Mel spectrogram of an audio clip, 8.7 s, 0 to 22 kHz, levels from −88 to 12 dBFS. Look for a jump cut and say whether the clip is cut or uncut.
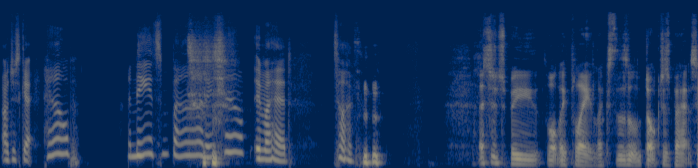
cut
